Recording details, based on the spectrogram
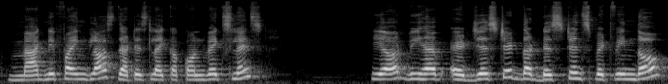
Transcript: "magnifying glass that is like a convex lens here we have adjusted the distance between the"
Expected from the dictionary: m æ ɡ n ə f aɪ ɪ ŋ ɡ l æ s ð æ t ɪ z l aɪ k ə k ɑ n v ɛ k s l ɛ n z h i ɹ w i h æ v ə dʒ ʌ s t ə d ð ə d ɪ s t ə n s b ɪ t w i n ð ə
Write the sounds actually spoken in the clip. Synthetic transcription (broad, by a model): m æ ɡ n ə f aɪ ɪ ŋ ɡ l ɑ s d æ t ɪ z l aɪ k ə k ɑ n v ɛ k s l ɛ n s h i ɹ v i h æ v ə dʒ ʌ s t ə d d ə d ɪ s t ə n s b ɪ t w i n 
